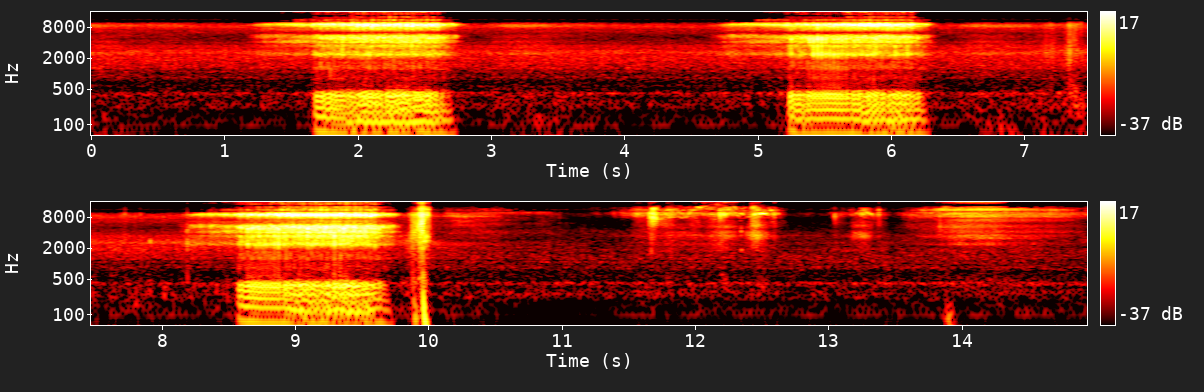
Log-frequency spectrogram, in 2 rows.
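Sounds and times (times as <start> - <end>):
loud buzzy breath sounds: 13.2 - 14.9.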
